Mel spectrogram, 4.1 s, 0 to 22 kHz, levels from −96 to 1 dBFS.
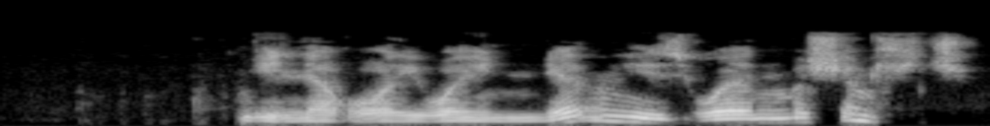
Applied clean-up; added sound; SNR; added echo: none; none; none; none.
